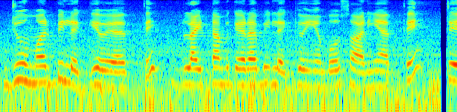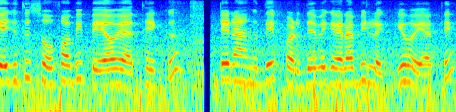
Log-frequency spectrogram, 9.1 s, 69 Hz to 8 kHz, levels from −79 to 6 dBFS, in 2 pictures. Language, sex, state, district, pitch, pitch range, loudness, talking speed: Punjabi, female, Punjab, Pathankot, 225 Hz, 210-250 Hz, -16 LUFS, 205 wpm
